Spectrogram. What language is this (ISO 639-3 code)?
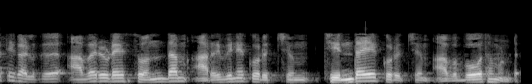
mal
